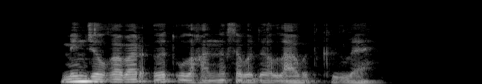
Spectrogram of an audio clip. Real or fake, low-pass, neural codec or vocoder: real; 7.2 kHz; none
